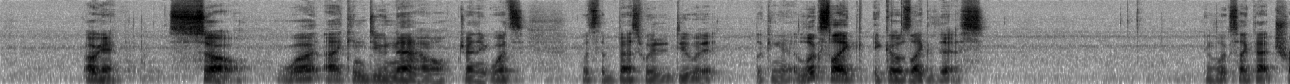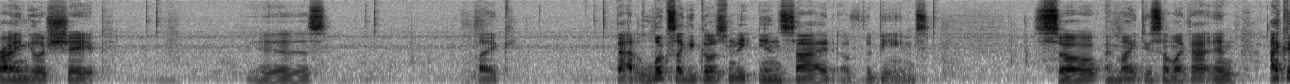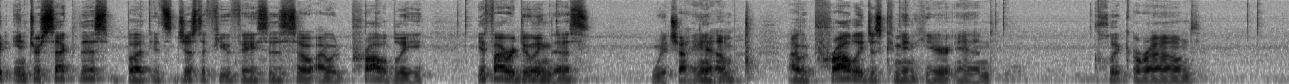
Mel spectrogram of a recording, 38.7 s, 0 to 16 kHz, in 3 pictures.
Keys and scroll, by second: 1.5 space, 7.9 l, 11.7 l, 17.1 l, 23.2 space, 23.9 l, 28.2 l, 32.6 l, 35.3 l.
